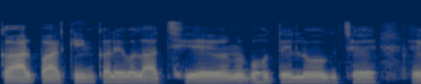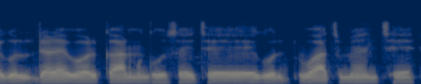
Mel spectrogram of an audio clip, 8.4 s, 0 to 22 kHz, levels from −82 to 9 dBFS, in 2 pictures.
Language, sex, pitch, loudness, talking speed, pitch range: Angika, male, 110 Hz, -36 LUFS, 140 wpm, 110-115 Hz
